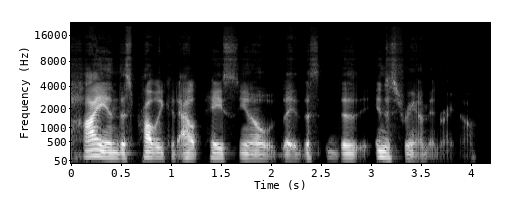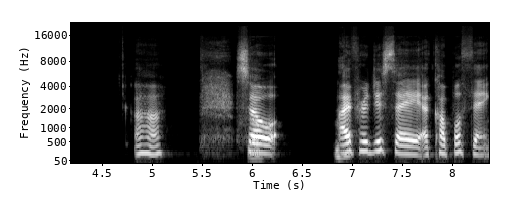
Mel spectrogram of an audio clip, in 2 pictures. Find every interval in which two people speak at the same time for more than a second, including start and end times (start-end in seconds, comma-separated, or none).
none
